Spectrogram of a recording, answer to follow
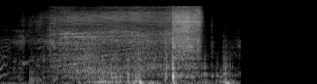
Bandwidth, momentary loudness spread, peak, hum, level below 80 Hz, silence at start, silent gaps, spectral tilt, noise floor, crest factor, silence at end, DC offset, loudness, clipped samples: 16 kHz; 21 LU; -4 dBFS; none; -42 dBFS; 0 s; none; -1.5 dB/octave; -80 dBFS; 24 dB; 0.75 s; under 0.1%; -23 LUFS; under 0.1%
